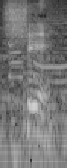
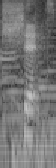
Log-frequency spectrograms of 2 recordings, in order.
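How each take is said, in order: First: It ends without any T sound. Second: It ends with a clear T sound. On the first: The speaker calls it right. "actually the T is silent. It's pronounced" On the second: The speaker calls it wrong.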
